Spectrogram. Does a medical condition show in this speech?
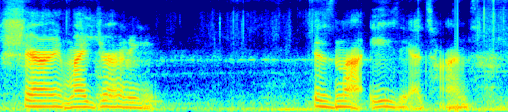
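Yes: cerebral palsy.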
